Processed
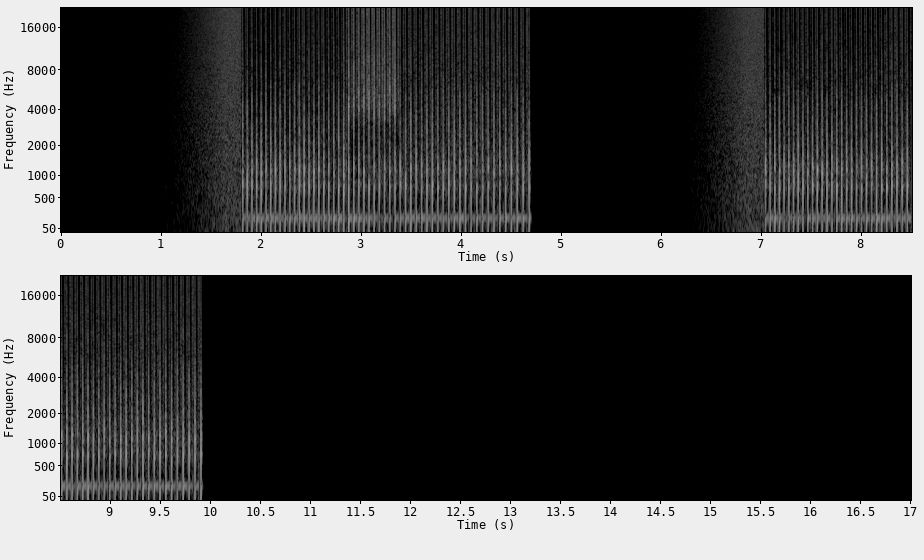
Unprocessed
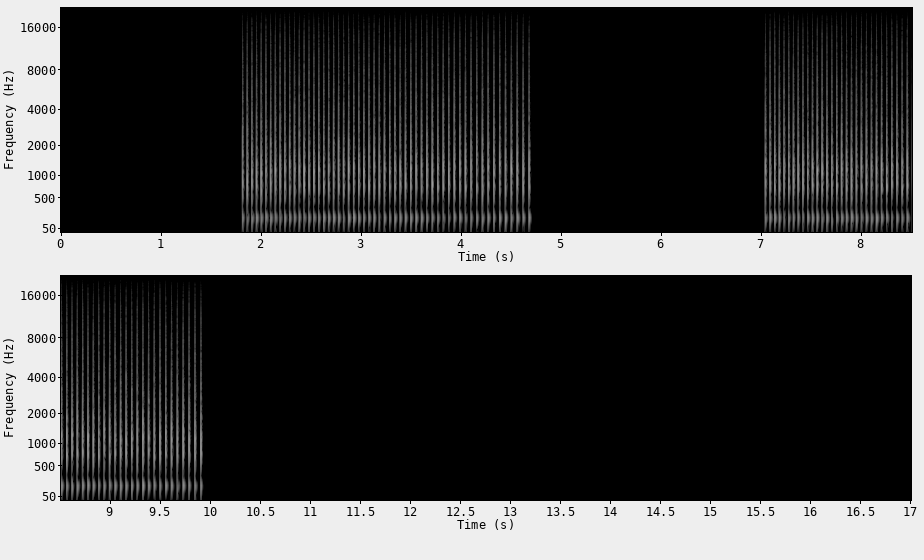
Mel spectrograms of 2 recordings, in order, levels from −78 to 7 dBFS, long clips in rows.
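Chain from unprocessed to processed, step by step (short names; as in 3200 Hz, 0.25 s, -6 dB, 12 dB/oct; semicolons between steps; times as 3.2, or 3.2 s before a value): one-sided fold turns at -16 dBFS; 2.88–3.4 resonant high shelf 3400 Hz +9.5 dB, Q 1.5; backwards sustainer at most 42 dB/s; gain +2 dB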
